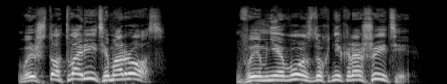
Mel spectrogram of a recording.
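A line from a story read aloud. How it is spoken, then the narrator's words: Shouted. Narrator (Russian): крикнул я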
